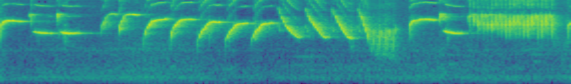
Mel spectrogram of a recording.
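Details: Canary song for encouraging young canaries to sing: repeated sweeping whistled notes, a few rising slurs, a harsh downward rasp, and a closing dense buzzy trill.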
